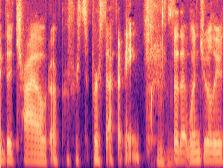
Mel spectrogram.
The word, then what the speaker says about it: Persephone: Persephone or Persephone? – Persephone.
